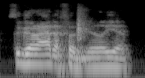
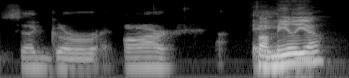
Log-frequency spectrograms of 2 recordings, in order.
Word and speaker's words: Sagrada Familia: Sagrada Familia.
